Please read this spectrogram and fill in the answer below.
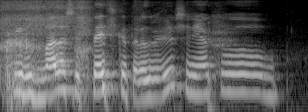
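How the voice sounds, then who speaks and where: A woman speaks at a fairly high pitch with ordinary pitch variation over noticeable background noise. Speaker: visual artist. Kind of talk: casual chat.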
